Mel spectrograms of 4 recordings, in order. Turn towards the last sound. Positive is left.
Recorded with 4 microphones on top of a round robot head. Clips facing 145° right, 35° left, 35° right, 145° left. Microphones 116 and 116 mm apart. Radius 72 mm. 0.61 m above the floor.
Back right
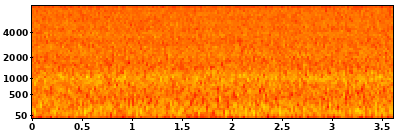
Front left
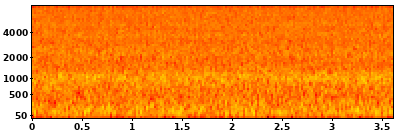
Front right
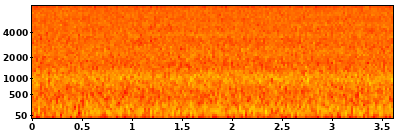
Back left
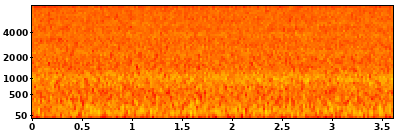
No sound to turn to.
